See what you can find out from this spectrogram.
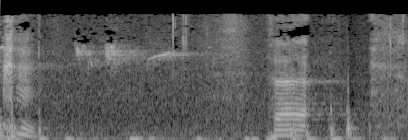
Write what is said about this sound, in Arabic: صوت العصافير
